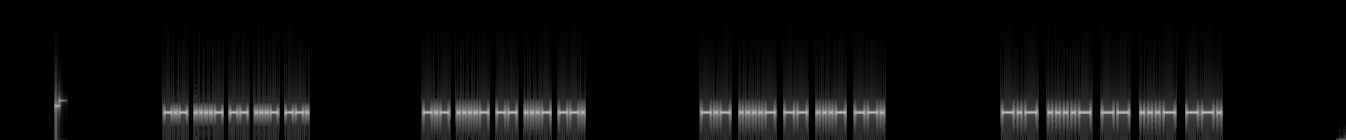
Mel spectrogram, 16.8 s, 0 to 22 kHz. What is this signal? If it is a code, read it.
Morse code, heard as a keyed tone, about 33 wpm, 700 Hz. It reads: K4MVG K4MVG K4MVG K4MVG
